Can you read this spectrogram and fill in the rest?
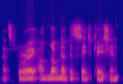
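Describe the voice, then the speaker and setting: A man's voice: sits low, flat delivery, moderate pace, dull audio. Effusive male interviewer. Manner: effusive, repetitive questioning. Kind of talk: interview questions.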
